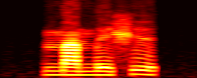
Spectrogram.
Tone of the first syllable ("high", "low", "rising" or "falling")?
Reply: low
